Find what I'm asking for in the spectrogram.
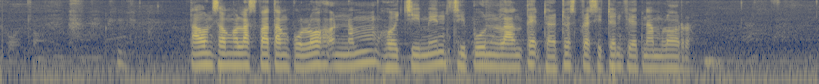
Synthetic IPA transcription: t̪aʊnsɔŋɔlaspat̪aŋpulʊhənəmho̥ʒ̥imɪnsd̪̥i̤pʊnlant̪ɪʔd̪̥ä̤d̪̥ɔ̤spɾesid̪̥ɛ̤nfiɛt̪̚namlɔr

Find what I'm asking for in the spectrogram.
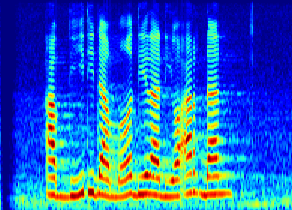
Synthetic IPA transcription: ʔab̚dididamədiɾadioʔardan

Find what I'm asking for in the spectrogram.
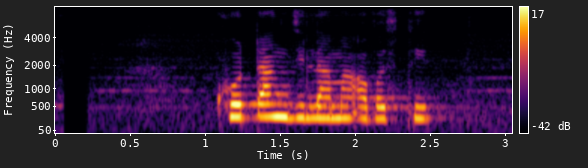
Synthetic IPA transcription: kʰoʈaŋd͡zilːamaʔʌbʌst̪ʰit̪̚

